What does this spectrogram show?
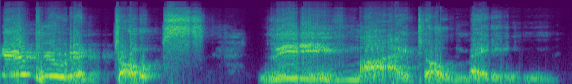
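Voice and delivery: very slow, drawn-out, bellowing dragon beast voice. Voicing the huge beast as it confronts the group in the clearing, bellowing dragon voice. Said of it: "it bellows out".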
